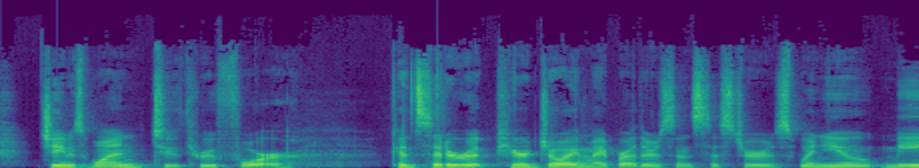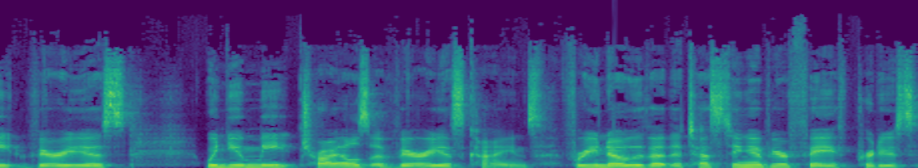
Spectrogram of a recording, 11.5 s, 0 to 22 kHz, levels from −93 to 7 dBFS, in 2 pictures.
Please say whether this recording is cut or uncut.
uncut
